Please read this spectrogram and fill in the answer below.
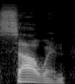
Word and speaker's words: Samhain: as Samhain, but pronounced Samhain. Phonetically, there's a couple other ways that it's been spelled out, such as SOW, as in cow, and then win, WEN. But I think of it as SAUWEN, Samhain.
